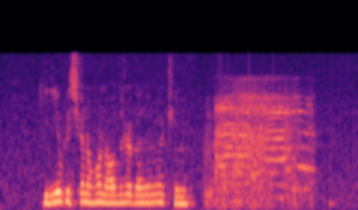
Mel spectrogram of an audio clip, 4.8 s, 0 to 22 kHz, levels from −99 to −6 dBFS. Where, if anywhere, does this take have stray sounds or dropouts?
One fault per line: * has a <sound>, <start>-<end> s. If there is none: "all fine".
* has a squeak, 2.7-4.2 s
